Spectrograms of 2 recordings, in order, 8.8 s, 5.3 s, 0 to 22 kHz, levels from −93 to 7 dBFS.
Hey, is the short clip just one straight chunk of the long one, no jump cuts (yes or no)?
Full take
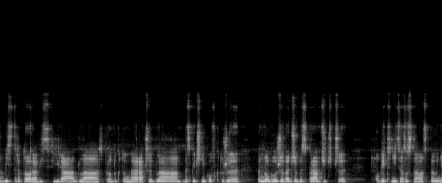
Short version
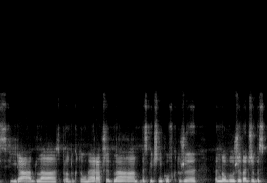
yes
